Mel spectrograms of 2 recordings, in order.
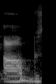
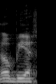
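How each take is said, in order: First: It is spoken as one word, obs. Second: Each letter is spoken separately. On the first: "I'll say O B S sometimes" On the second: "instead of saying O B S"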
